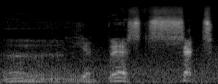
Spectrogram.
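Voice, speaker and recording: An actor voicing a gruff, blunt old dwarf elder in a fantasy video game, with a Scottish accent and gravelly voice. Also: male voice, fairly high pitch, fairly even intonation, extremely slow, noisy background, exaggerated voice. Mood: stern, uneasy. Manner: blunt, folksy, bossy. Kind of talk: dramatic video game voice acting.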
